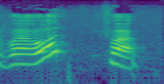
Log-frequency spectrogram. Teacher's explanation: दंतोष्ठ ध्वनि है व और फ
